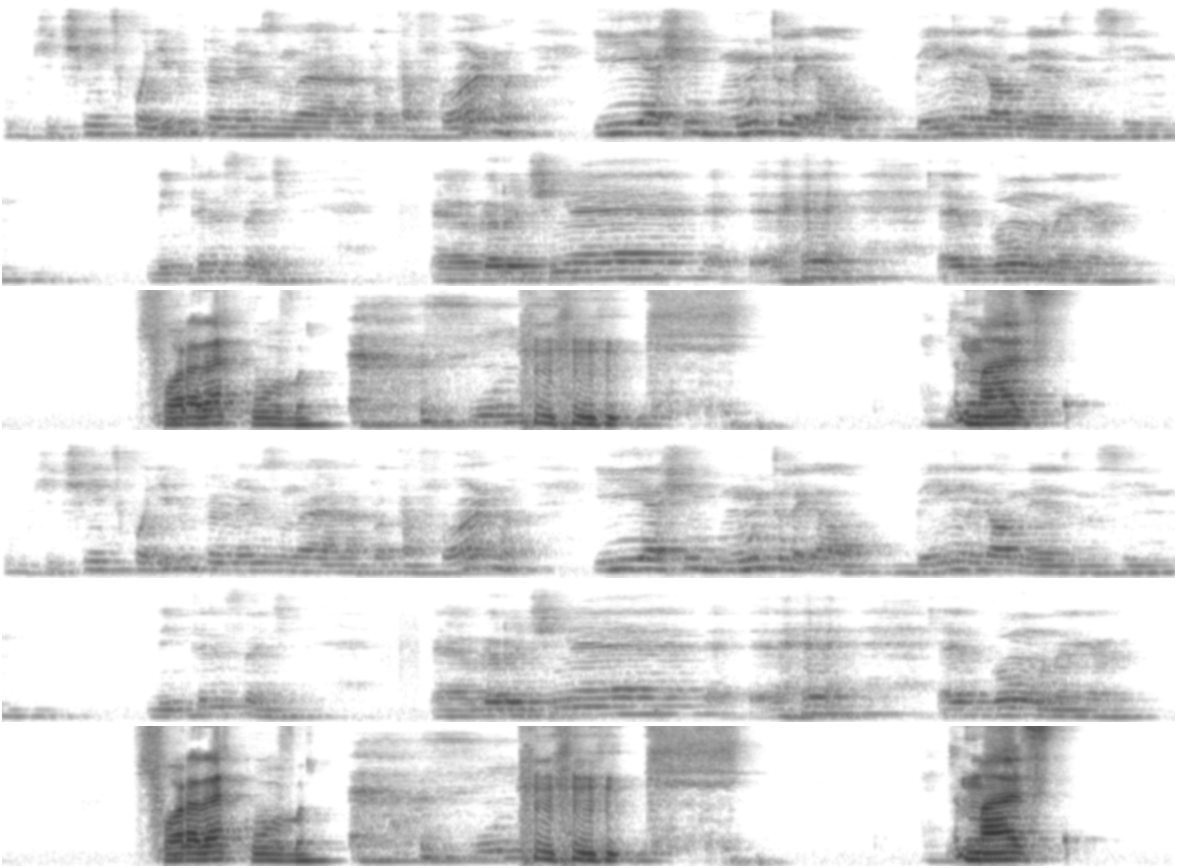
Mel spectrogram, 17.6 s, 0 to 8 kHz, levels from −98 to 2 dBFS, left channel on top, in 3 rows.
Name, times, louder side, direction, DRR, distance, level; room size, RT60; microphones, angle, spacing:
voice 1, 0.0-6.1 6.6-7.4 8.0-11.5 12.5-12.8 13.5-14.7 16.3-16.8, left 2 dB, 60° left, 2.3 m, -43 dB
voice 2, 12.4-13.3 14.3-15.4 16.5-16.9, right 5 dB, 30° right, 0.6 m, -27 dB
16.0 x 7.0 x 2.5 m
head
